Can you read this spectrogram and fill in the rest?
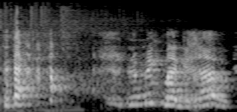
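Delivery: slow words through high laughter; laughing while talking. Real, not acted. Gamer telling viewers how a player fell, laughing. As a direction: tell it while still cracking up.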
